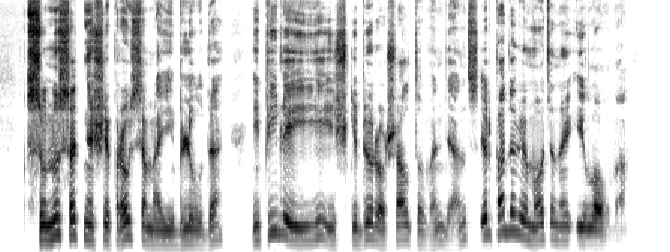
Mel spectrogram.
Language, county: Lithuanian, Marijampolė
